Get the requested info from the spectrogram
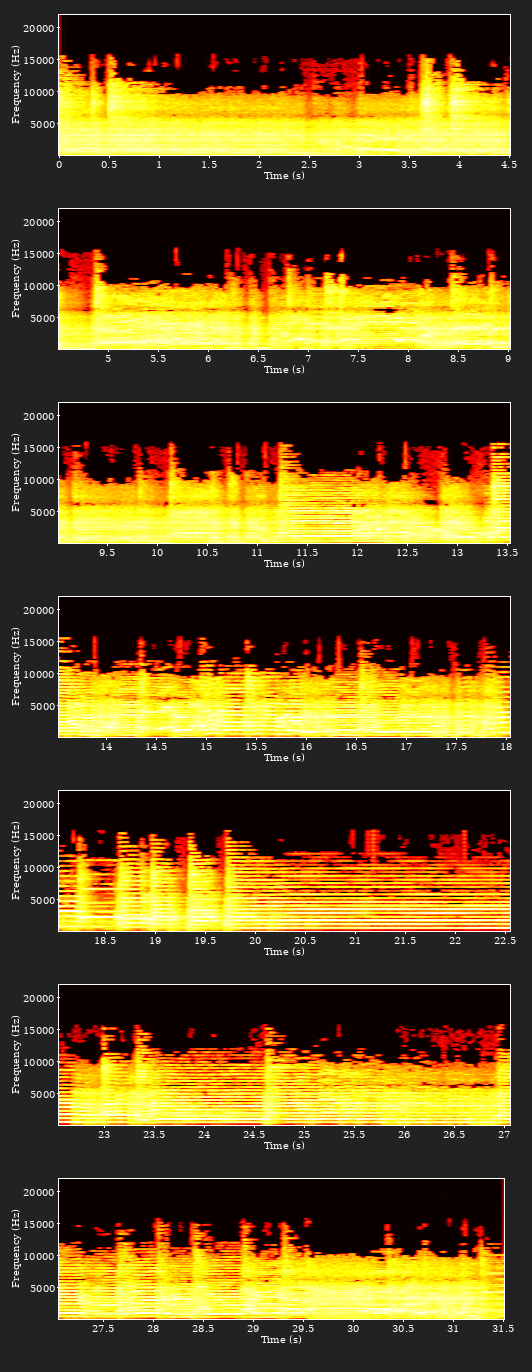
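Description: Custom-built electric guitar played amplified: fast lead runs and picked phrases. About two-thirds of the way in there is one long held note, and a second sustained note with a slight waver follows just after.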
